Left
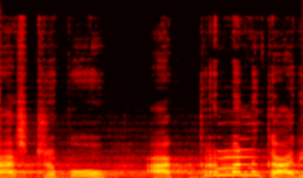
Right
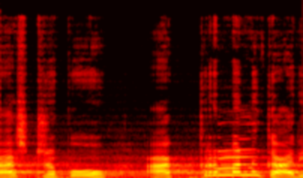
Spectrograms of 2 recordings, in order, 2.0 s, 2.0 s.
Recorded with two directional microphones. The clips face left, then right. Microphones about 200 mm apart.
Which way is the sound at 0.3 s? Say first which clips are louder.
Right 4 dB; 50° right (ahead or behind).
